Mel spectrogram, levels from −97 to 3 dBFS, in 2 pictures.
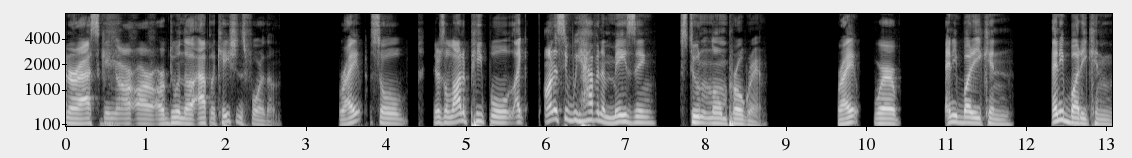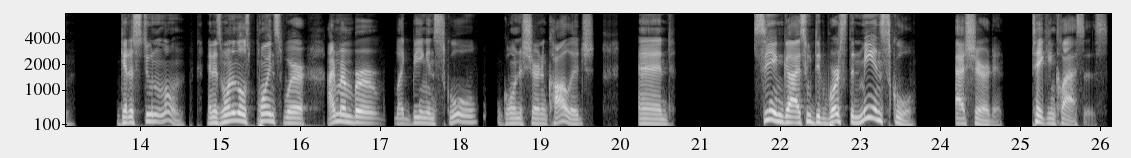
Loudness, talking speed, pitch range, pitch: -19 LUFS, 155 wpm, 120-160 Hz, 135 Hz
